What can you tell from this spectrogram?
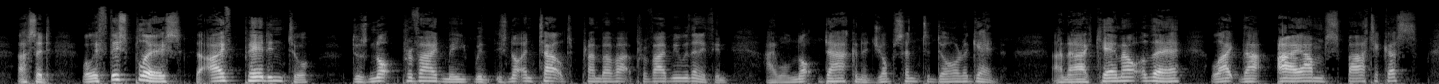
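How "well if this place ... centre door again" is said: ordinary talk, nothing marked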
